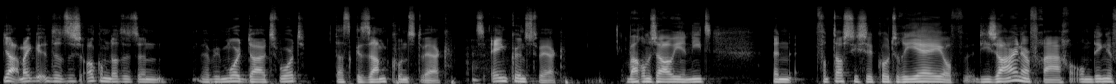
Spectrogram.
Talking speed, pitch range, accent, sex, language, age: 185 wpm, 110-130 Hz, Dutch, male, Dutch, 40-59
